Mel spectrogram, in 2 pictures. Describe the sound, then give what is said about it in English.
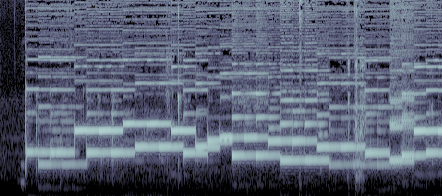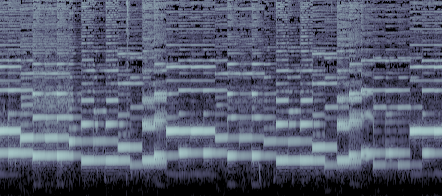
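A toy house doorbell rings out a long, bright electronic melody, its chiming notes stepping up and down steadily for several seconds, loud with no talking over it. “You want Peppa you want to, ring, to the door ring the doorbell?”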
